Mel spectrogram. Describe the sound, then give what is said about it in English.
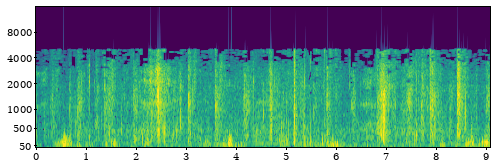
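Footsteps walk outdoors near a rural cemetery in open country: many faint, steady steps crunch continuously along the ground throughout. “And I'm going to walk this way.”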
